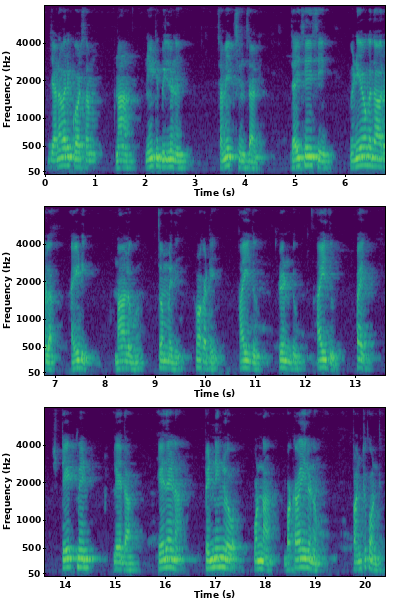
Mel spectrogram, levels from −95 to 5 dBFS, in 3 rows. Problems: constant background noise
